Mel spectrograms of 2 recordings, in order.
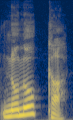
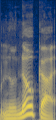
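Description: First: The pitch stays level, then drops at the end. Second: The pitch rises up on the second syllable. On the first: The speaker calls it right. "It's a flat Nonoka and then you drop off that cut" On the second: The speaker calls it wrong. "that second no would be up on an incline"

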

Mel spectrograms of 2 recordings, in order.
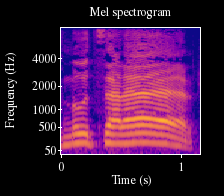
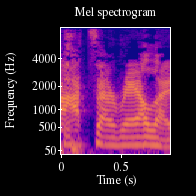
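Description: First: Italian-American dialect pronunciation with the final vowel dropped. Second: Standard pronunciation with the final vowel pronounced.

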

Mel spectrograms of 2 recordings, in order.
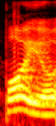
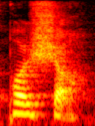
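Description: First: The double L sounds like a y. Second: The double L sounds like sh.

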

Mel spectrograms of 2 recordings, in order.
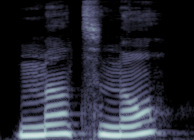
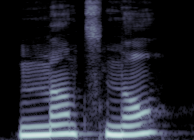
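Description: The two takes are said the same way.

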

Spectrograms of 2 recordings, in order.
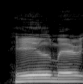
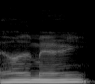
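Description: First: It is said loudly and energetically. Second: It is said quietly and lazily.

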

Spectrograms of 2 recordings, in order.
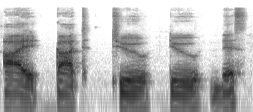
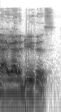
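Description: First: Each word is said clearly and in full. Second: The words are reduced and run together. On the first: "you might think of the words" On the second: "it's completely different pronunciation"

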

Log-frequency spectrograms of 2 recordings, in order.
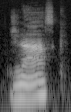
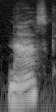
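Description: First: The name starts with a G sound. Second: The name starts with an N sound. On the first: "I think you pronounce the G?" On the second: "it's probably pronounced like Nosk"

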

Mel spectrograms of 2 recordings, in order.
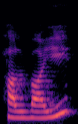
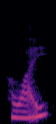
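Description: First: The name is said with an Iranian accent. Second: The name is said with an American accent. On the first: "if you want to say it like you're a true Iranian" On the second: "If you want to say it like you're an American, think Hawaii"

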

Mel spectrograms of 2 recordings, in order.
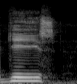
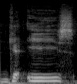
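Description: First: The word is said smoothly, without a catch. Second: The word has a hiccup-like catch in the middle. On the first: The speaker calls it right. "I'm just going to say Ge'ez" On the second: The speaker calls it wrong. "makes it sound like I've got hiccups"

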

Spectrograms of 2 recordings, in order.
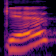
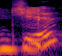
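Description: First: The word begins with a hard G sound. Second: The word begins with a J sound. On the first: This is the popular pronunciation. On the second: This is the creator's pronunciation.

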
